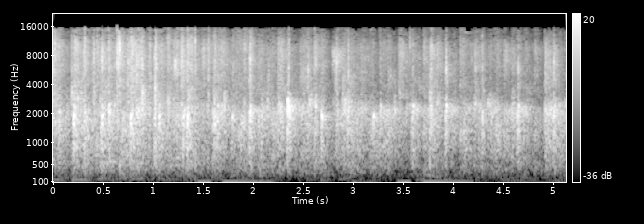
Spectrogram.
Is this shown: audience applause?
yes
